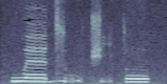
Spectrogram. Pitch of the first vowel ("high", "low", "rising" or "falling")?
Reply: low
